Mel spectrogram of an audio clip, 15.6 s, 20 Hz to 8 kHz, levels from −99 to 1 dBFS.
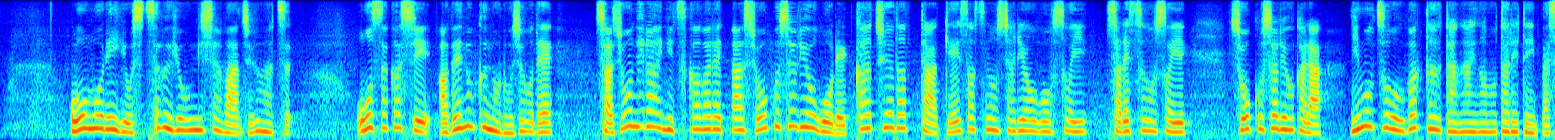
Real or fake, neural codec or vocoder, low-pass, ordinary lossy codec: fake; codec, 16 kHz, 0.8 kbps, ZipCodec; none; none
